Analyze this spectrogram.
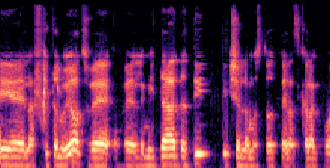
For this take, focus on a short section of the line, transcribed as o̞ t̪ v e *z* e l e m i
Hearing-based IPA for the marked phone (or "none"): v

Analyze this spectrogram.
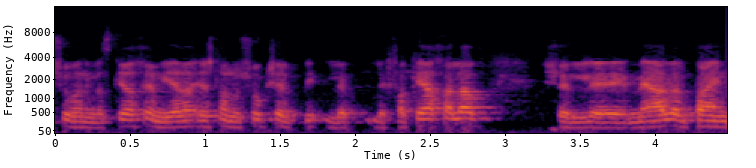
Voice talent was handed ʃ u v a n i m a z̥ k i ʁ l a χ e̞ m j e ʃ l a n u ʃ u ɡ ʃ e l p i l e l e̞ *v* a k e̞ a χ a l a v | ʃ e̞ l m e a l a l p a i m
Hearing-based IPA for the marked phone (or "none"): f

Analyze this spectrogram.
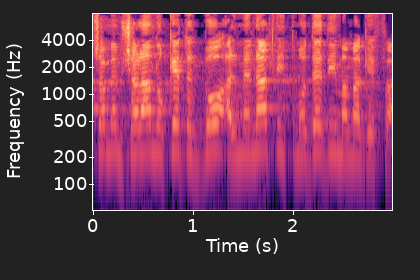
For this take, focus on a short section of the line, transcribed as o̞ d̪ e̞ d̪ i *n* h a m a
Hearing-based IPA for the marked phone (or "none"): m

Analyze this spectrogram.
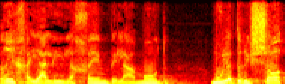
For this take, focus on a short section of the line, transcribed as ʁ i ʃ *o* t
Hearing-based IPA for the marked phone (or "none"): o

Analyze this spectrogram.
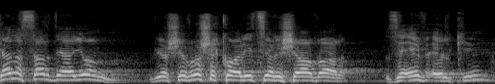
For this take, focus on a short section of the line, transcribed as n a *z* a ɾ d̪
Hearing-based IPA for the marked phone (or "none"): s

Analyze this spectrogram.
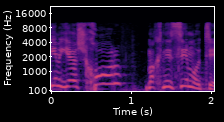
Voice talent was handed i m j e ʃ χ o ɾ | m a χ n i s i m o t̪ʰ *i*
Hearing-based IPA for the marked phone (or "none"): i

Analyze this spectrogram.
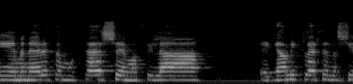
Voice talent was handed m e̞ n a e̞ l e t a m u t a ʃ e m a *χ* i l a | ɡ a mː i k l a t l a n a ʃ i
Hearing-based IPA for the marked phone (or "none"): f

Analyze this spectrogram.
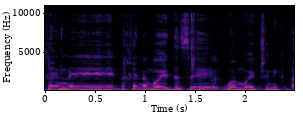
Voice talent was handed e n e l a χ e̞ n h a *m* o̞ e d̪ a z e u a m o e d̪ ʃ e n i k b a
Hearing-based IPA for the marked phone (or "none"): m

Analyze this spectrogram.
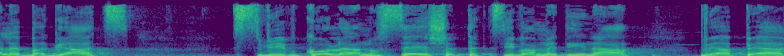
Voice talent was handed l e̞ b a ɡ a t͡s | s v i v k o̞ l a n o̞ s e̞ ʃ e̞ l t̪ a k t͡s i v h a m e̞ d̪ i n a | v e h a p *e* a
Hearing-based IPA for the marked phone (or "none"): e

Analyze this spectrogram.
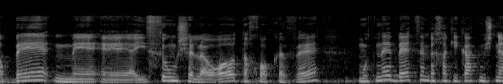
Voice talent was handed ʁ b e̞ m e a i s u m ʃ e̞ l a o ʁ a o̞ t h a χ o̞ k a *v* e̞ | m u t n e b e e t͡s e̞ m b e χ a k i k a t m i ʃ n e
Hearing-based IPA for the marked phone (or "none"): z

